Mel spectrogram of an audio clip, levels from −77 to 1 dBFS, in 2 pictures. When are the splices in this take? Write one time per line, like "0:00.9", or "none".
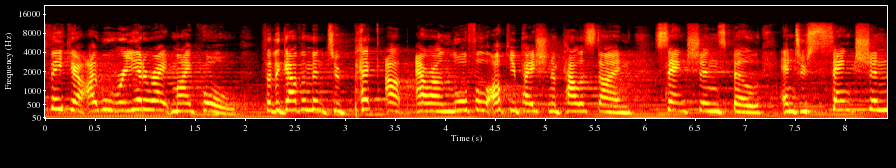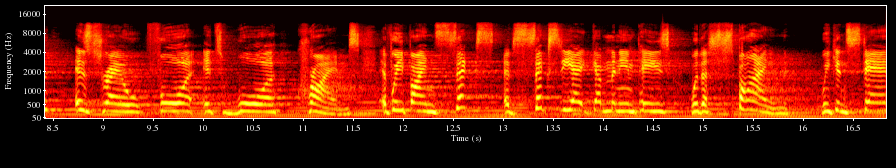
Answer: none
